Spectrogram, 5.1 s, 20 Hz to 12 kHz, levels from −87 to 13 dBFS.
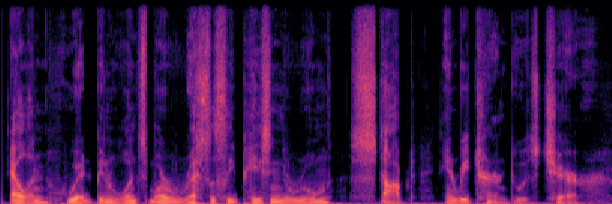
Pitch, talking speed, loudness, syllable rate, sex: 95 Hz, 190 wpm, -20 LUFS, 5.1 syllables/s, male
